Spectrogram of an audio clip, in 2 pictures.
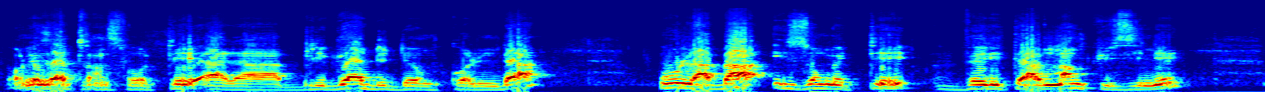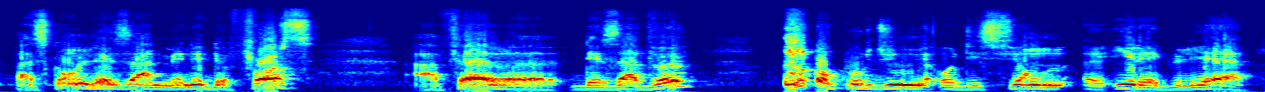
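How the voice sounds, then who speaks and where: Gravelly Cameroonian man with a cold. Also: medium pitch, normal speed, darkish tone. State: slight cold, throat clearing. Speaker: panelist. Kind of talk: live debate commentary.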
